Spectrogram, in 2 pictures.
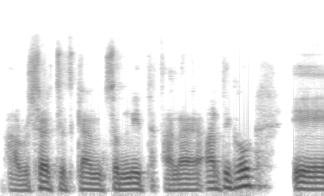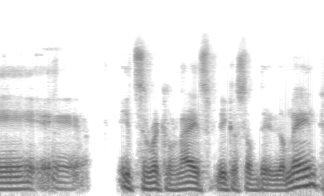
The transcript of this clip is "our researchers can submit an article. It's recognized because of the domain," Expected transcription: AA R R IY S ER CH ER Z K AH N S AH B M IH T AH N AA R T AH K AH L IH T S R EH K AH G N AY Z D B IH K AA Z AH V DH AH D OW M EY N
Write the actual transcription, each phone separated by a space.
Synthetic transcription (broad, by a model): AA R R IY S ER CH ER S K AH N S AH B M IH T AH N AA R T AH K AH L IH T S R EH K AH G N AY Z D B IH K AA S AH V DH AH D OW M EY N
